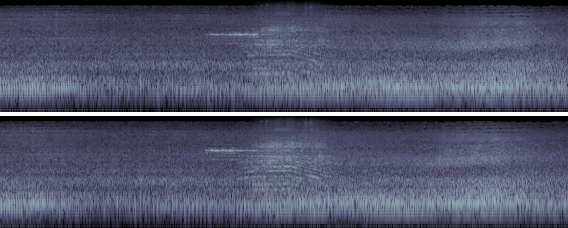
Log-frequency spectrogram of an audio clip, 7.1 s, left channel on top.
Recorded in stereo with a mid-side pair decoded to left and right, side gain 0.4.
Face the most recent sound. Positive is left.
turn(degrees=-45)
